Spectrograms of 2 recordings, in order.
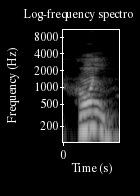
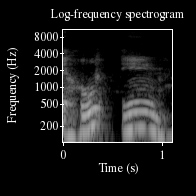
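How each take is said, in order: First: "ruim" run together as RÚIM; stressed U in "ruim", one syllable; common mispronunciation. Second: "ruim" broken up, ru-IM; stressed IM in "ruim"; two syllables. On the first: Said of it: "As pessoas pronunciam". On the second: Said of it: "a pronúncia correta é". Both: Shown as a demonstration.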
